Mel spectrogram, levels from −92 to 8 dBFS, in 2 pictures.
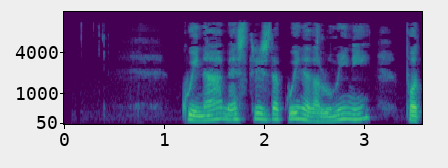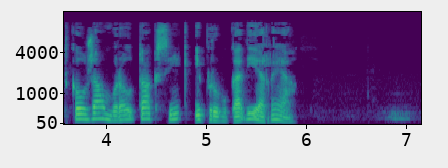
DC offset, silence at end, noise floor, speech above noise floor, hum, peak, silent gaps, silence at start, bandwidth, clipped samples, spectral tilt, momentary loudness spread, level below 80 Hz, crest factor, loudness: under 0.1%; 1.25 s; -73 dBFS; 49 dB; none; -4 dBFS; none; 1.2 s; 11.5 kHz; under 0.1%; -4.5 dB/octave; 7 LU; -72 dBFS; 22 dB; -25 LUFS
